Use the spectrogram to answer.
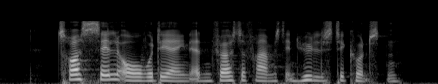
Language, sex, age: Danish, female, 27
